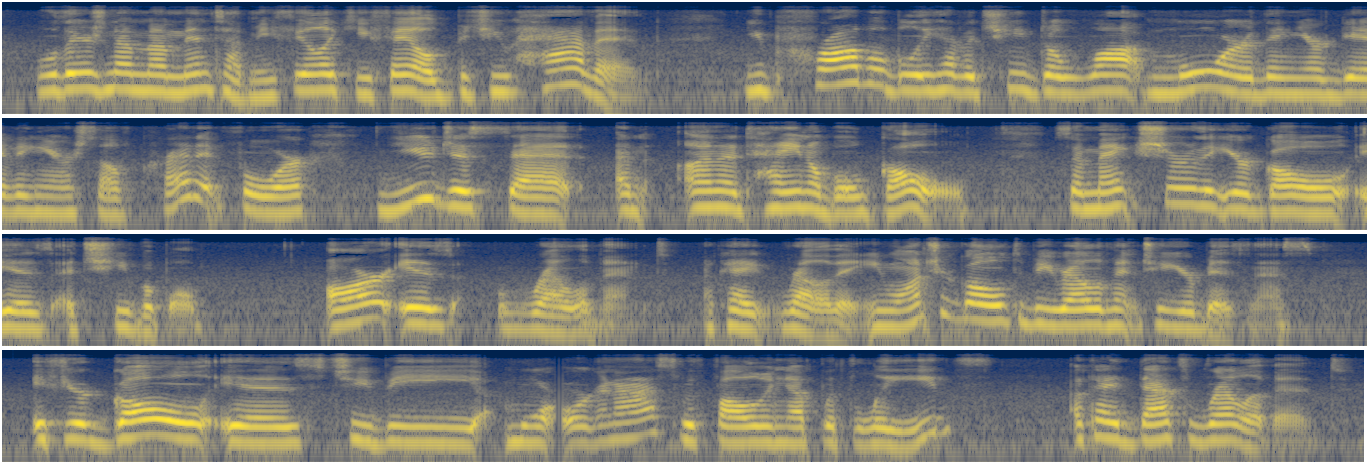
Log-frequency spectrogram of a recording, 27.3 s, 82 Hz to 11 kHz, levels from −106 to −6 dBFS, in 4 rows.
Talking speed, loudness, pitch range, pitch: 155 wpm, -21 LUFS, 195-235 Hz, 215 Hz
